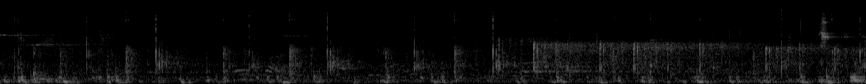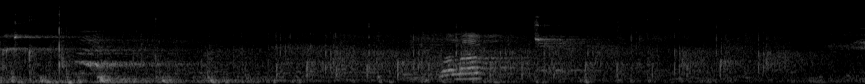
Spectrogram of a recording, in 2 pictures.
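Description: Table tennis rally: the ball clicks repeatedly and irregularly off the rackets and the table.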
